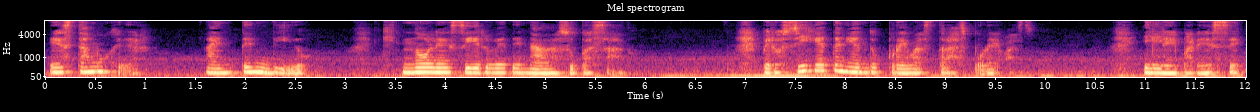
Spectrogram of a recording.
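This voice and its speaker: A woman delivers a devotional sermon at an unhurried pace, her voice gravelly with fry. She speaks softly and earnestly, often sinking into a near whisper. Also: medium pitch, slight background noise.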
